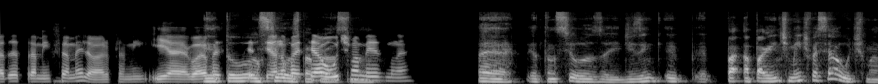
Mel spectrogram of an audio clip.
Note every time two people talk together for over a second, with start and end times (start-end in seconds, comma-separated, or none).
2.0-3.8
